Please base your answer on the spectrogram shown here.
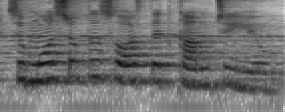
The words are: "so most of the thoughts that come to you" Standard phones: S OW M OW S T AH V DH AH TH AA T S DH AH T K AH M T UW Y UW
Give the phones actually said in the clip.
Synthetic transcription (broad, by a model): S OW M OW S T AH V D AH S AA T S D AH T K AH M T UW Y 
